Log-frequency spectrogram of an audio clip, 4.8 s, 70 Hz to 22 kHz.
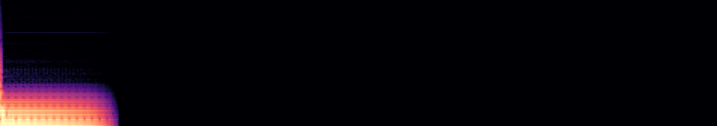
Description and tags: - ALIEN KIT MODBD E 1
Here is my first drum kit pack with some alien/otherworldly bass drums. More sounds coming! Can use the samples wherever you like as long as I am credited!
Simply Sonic Studios
samples, synth, electronica, drum, modular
